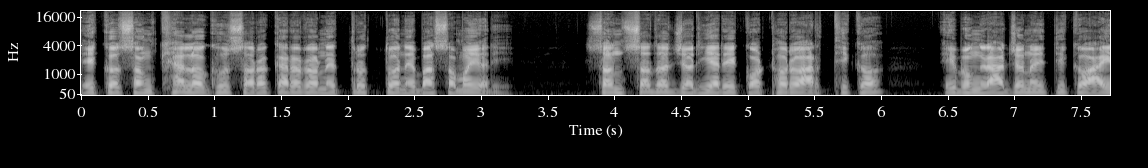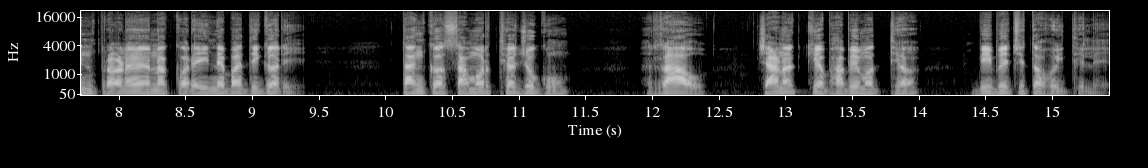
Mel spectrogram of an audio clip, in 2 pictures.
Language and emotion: Odia, neutral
